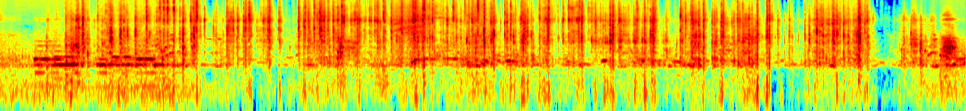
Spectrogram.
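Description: Stiff plastic blister packaging crinkling and clicking in a dense, irregular run of sharp crackles as an action figure is worked loose from its tray. The crackling stops briefly just before the end.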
